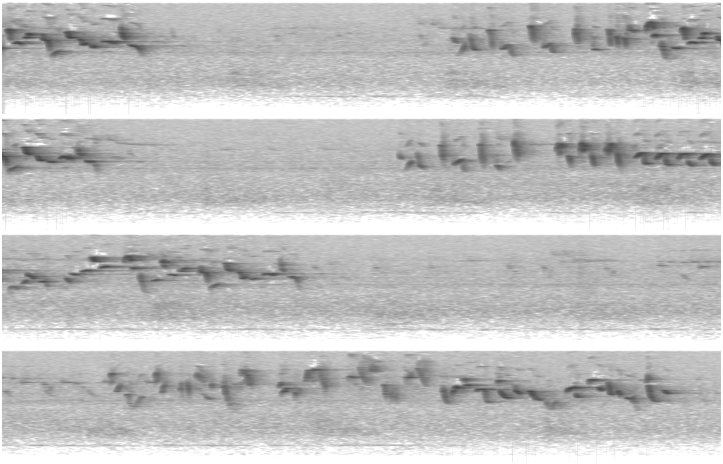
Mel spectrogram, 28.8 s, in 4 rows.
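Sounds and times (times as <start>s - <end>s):
Eurasian blackcap song: 0.0s - 2.0s, 2.6s - 28.7s.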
